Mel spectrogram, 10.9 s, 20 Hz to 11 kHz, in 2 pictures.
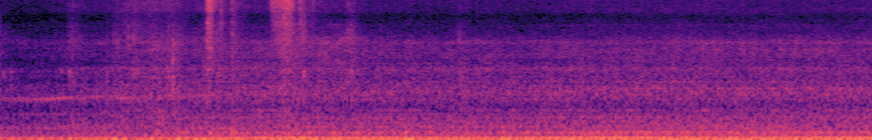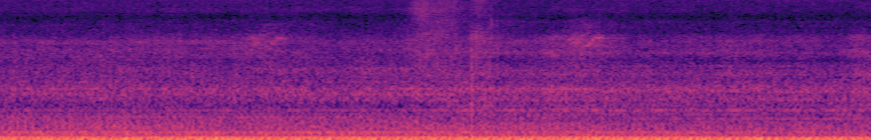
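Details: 2003 Mitsubishi Eclipse GTS idling in neutral just after mass airflow sensor replacement for code P0102; earlier rpm surged up and down and it lunged as if about to stall while driving, now steady even idle without hunting; normal idle.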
